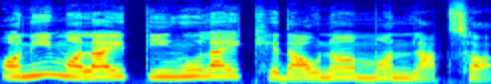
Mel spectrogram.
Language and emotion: Nepali, neutral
